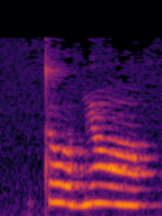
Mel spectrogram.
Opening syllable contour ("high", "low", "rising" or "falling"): falling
